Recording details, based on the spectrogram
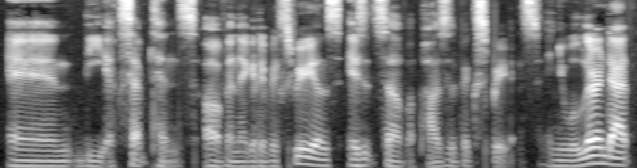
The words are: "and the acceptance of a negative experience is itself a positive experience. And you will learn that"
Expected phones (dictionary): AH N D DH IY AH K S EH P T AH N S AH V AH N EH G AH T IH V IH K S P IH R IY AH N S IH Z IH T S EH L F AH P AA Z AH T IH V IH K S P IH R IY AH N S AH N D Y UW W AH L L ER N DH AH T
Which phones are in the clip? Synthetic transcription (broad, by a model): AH N DH IY AH K S EH P T AH N S AH V AH N EH G AH T IH V IH K S P IH R IY AH N S IH Z IH T S EH L F AH P AA Z AH T IH V IH K S P IH R IY AH N S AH N Y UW W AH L L ER N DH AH T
